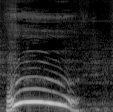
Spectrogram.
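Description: A person's voice giving one long howl that rises in pitch, holds, then slides back down, lasting about a second and a half.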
